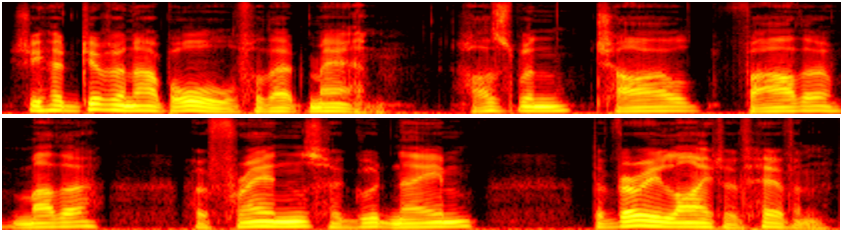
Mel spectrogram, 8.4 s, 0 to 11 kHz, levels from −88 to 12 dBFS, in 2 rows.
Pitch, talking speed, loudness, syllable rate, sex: 110 Hz, 150 wpm, -16 LUFS, 4.1 syllables/s, male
